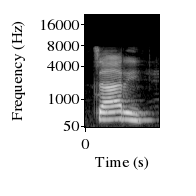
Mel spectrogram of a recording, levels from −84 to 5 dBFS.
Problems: constant background noise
